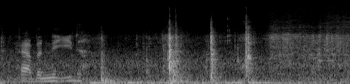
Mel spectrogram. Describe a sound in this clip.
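A metal lid clunks and rattles as it is lifted.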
